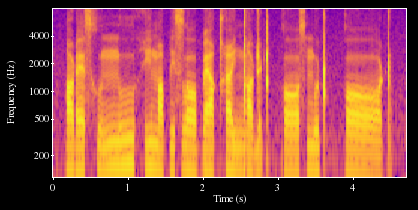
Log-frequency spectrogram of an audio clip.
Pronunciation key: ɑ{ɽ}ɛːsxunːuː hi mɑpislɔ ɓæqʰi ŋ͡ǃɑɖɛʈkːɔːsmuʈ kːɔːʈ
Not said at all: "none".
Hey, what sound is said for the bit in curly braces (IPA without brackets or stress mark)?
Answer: ɽ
